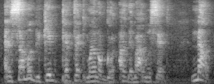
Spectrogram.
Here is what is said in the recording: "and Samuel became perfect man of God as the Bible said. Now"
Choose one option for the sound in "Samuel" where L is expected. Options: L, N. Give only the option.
N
